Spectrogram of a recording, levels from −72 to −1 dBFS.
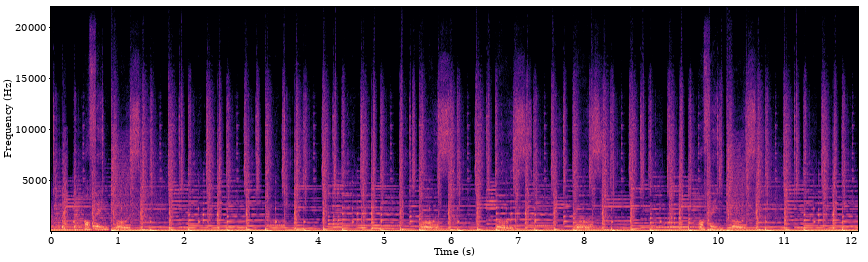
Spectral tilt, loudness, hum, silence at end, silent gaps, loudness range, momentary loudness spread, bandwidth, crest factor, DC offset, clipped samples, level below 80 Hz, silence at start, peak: -5 dB/octave; -15 LUFS; none; 0 s; none; 1 LU; 2 LU; 17 kHz; 12 dB; under 0.1%; under 0.1%; -14 dBFS; 0 s; 0 dBFS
